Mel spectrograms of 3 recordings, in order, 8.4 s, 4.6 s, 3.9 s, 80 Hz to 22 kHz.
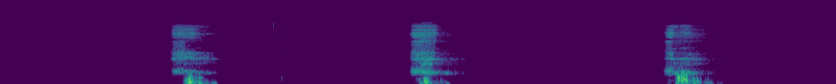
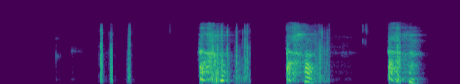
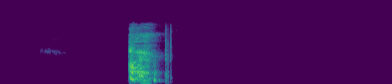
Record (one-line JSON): {"exhalation_length": "8.4 s", "exhalation_amplitude": 12406, "exhalation_signal_mean_std_ratio": 0.2, "three_cough_length": "4.6 s", "three_cough_amplitude": 30201, "three_cough_signal_mean_std_ratio": 0.35, "cough_length": "3.9 s", "cough_amplitude": 27072, "cough_signal_mean_std_ratio": 0.2, "survey_phase": "beta (2021-08-13 to 2022-03-07)", "age": "45-64", "gender": "Female", "wearing_mask": "No", "symptom_none": true, "smoker_status": "Never smoked", "respiratory_condition_asthma": false, "respiratory_condition_other": false, "recruitment_source": "REACT", "submission_delay": "1 day", "covid_test_result": "Negative", "covid_test_method": "RT-qPCR"}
